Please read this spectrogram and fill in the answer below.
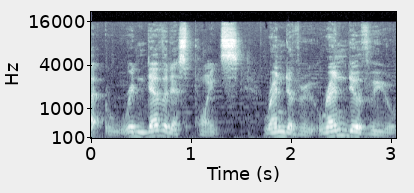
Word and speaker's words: rendezvous: written evidence points rendezvous rendezvous rendezvous points rendezvous is spelled way weirder than it is pronounced did you know there's a z in the middle of rendezvous ronda viewpoints it might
